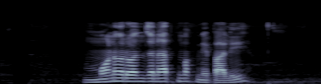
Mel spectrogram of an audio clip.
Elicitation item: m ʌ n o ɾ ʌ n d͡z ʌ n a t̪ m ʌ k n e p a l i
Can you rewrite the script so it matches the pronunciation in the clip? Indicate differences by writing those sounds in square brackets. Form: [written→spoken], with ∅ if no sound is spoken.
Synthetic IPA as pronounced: m ʌ n o ɾ ʌ n d͡z ʌ n a t̪ m ʌ k n e p a l i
